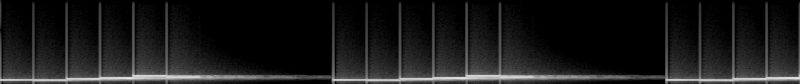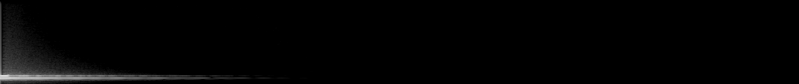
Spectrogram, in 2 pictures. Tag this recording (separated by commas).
Alarm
